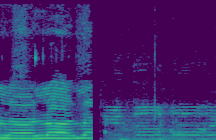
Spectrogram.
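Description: A child's voice holding one long, slightly wavering sung note that cuts off abruptly about a second in, followed by faint music with held tones.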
